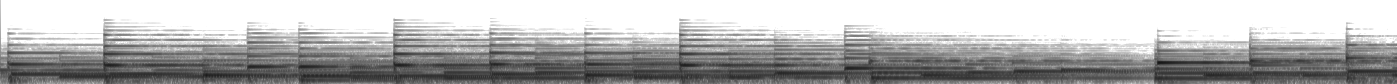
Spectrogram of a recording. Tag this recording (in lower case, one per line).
music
